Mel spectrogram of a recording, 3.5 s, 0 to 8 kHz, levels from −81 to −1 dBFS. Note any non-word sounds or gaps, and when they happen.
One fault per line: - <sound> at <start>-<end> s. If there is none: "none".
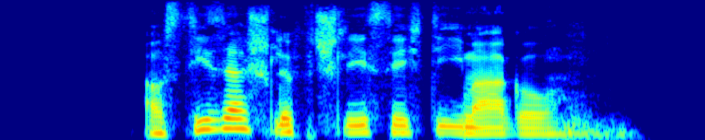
none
